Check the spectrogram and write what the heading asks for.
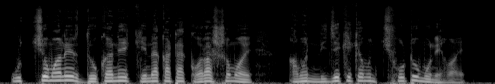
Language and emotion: Bengali, fearful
